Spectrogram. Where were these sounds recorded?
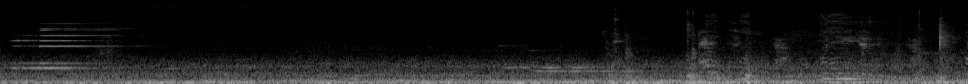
in an elevator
